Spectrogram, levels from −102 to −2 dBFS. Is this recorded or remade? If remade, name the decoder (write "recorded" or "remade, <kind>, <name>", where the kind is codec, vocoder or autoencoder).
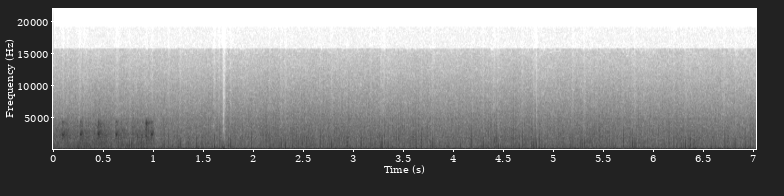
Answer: recorded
